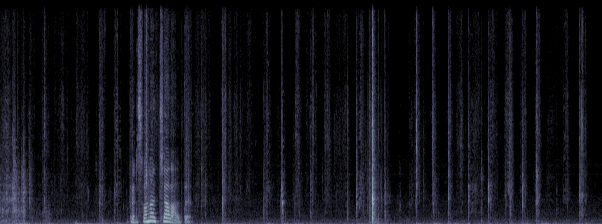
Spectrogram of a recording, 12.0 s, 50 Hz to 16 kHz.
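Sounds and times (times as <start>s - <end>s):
cards being shuffled: 0.0s - 3.1s, 3.8s - 11.8s.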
